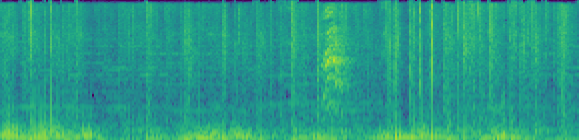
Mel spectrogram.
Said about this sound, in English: Sound of a balloon being bounced back and forward. You want to do some more bouncing? I can do this.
